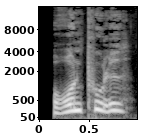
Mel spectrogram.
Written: rundpuldet

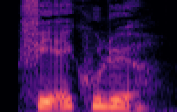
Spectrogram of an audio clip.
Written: feriekulør

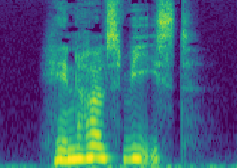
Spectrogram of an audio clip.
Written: henholdsvis

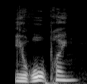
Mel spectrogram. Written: erobring

